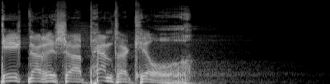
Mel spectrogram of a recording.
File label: Announcer German Spree Enemy 5 Kills; Spree Classic; Paladins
